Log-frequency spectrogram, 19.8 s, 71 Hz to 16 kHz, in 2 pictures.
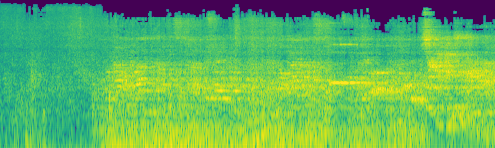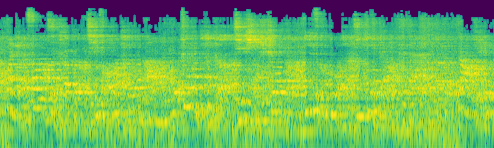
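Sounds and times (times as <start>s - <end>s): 
subway train roaring into a busy underground station: 0.0s - 19.7s
subway train metallic squeals: 6.6s - 7.4s.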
